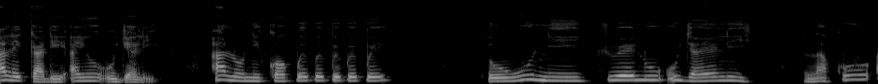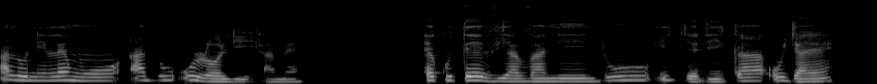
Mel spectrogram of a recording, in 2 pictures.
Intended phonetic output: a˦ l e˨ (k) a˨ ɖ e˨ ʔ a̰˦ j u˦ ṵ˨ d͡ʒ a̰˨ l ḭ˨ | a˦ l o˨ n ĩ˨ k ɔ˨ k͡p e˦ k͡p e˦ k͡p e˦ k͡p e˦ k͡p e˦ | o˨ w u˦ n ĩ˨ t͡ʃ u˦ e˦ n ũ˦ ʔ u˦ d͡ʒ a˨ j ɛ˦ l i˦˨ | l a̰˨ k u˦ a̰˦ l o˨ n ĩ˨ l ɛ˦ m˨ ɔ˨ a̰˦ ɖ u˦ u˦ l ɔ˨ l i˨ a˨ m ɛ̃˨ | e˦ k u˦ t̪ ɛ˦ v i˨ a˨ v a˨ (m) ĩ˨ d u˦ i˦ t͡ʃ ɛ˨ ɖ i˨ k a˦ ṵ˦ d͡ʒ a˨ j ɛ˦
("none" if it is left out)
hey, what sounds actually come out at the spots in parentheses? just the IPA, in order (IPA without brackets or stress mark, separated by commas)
k, n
